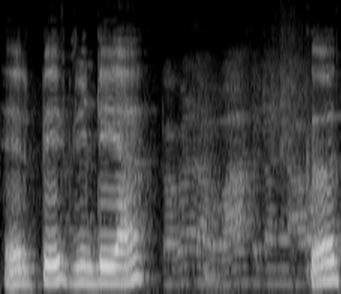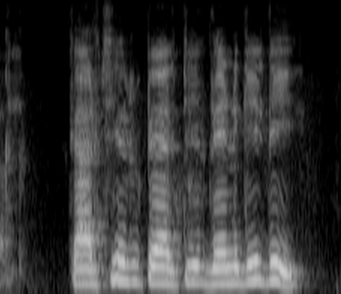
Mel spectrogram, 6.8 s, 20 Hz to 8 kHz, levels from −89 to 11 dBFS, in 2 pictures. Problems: background conversations at intervals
